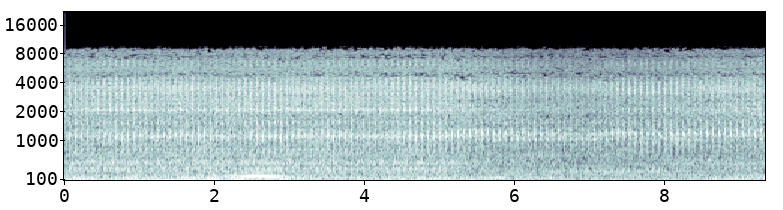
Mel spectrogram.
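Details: 2012 Toyota Avanza 1.5 L 3SZ-VE I4 petrol engine idling with a steady sharp knock about twice a second, unchanged after oil change and replacing all four spark plugs.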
